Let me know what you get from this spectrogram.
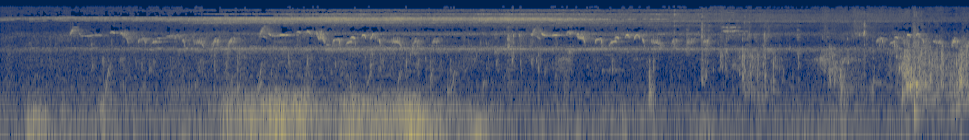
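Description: Small birds chirping and calling over and over, with a faint steady high-pitched whine underneath. A low rumble swells for a few seconds about three seconds in.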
